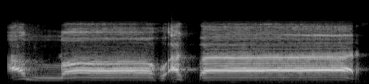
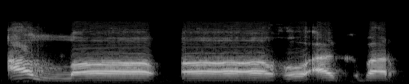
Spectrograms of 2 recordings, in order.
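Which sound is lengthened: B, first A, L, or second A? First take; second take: B; L. First: The B syllable of akbar is drawn out. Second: Only the L syllable of Allah is drawn out. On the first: The speaker calls it wrong. "yang panjang ba-nya" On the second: The speaker calls it right. "Yang paling benar panjangnya cuma di lafaz lam"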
